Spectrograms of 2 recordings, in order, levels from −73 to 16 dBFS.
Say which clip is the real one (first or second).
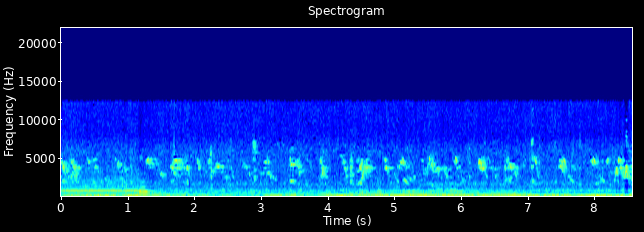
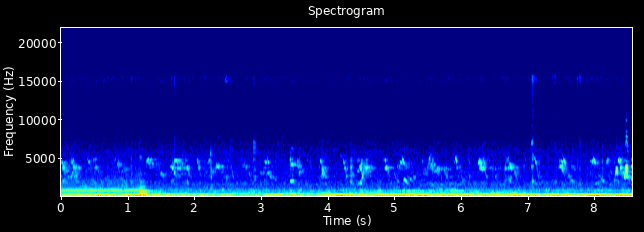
first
